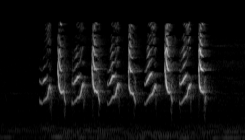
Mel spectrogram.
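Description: A cockatiel sings a quick run of bright, warbling whistled notes, each sweeping up and down.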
